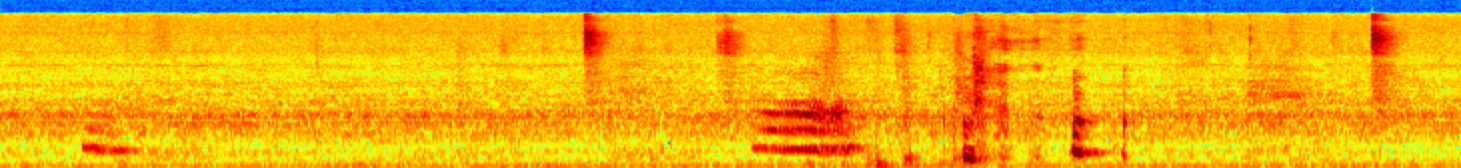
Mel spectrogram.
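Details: Indoor cat scene in which a former stray steals food from the resident cat. A short, low meow comes first, then a louder, wavering mid-pitched meow and a brief strained cry, with clinks and rustling in between.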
